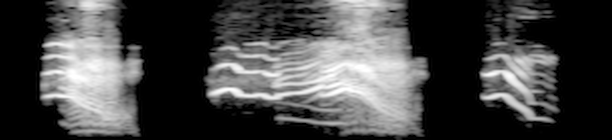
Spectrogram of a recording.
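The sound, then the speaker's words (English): A voice imitates a cow elk's estrus call, the call of a cow elk in heat: three drawn-out, whiny mewing cries with sliding, wavering pitch, the middle one longest, the last short and falling, with brief pauses between. “I can also do an estrus call, which is when the cow elk are in heat.”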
